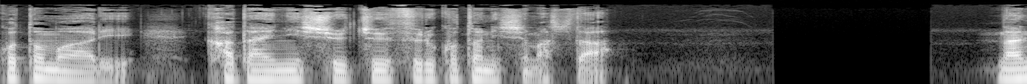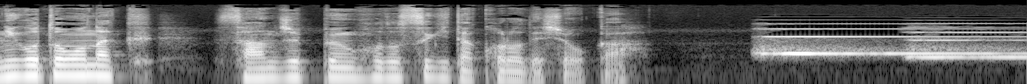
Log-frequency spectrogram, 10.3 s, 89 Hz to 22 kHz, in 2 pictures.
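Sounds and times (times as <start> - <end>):
speech: 0.0 - 3.2, 5.0 - 8.4
doorbell chime: 8.9 - 10.2.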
